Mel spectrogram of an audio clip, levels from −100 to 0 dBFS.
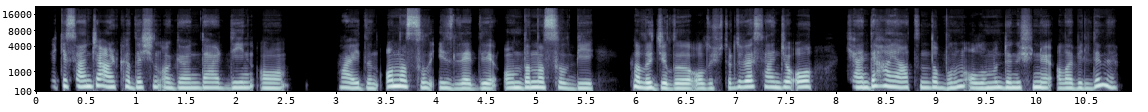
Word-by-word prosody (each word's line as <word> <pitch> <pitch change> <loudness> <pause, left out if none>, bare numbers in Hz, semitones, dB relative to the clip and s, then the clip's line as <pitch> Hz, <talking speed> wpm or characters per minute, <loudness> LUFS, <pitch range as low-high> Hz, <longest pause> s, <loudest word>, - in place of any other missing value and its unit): Peki, 250 +2 -3
sence 255 +2 +2
arkadaşın 235 -1 -1
o 210 -3 -2
gönderdiğin 210 +1 -1
o 195 0 -1 0.5
kaydın, 195 -4 -2
o 255 +2 +6
nasıl 245 -6 +3
izledi? 185 -2 -1
Onda 210 +2 +2
nasıl 210 -4 +1
bir 190 -1 -1 0.4
kalıcılığı 195 - +2
oluşturdu 185 +4 -4
ve 245 +1 +5
sence 230 -2 -1
o 235 +2 +3 0.3
kendi 225 +1 +1
hayatında 225 -5 0
bunun 210 +6 0
olumlu 205 -1 0
dönüşünü 210 0 +1
alabildi 195 +4 -1
mi? 270 -8 0
210 Hz, 135 wpm, -22 LUFS, 195-235 Hz, 0.5 s, o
